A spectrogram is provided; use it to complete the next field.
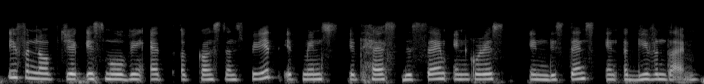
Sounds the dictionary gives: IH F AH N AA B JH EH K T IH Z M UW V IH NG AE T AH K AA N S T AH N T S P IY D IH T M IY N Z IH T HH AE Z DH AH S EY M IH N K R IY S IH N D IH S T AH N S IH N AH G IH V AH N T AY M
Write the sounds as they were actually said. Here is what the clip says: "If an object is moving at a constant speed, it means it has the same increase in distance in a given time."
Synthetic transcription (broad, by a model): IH F AH N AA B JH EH K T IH S M UW V IH NG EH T AH K AA N S T AH N T S P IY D IH T M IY N S IH T HH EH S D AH S EY M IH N K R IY S IH N D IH S T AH N S IH N AH G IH V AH N T AY M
